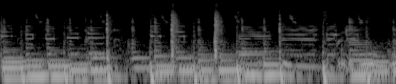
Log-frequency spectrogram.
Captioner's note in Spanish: El pájaro cantando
